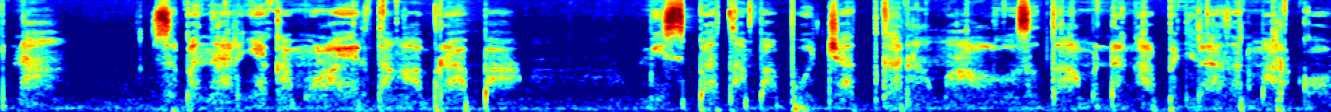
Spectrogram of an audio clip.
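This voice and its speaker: A woman whispering at a moderate pace, with noticeable background noise. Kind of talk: ASMR bedtime story reading. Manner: whispered, soft-spoken.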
